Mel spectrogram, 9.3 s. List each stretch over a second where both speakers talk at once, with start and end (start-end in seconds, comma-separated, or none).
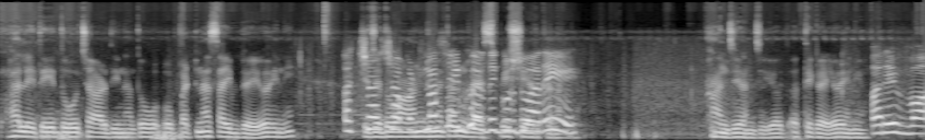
3.6-5.6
